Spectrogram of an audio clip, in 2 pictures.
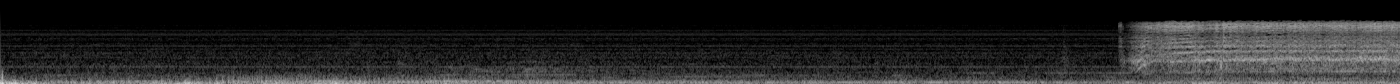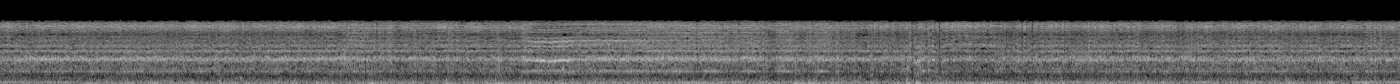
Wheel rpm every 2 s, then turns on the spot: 0, 0, 0, 0, 0, 30, 160, 160, 160, 160, 160, 160, 160, 160.
none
